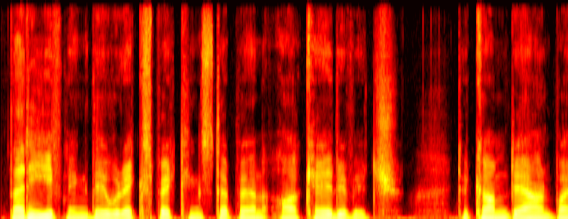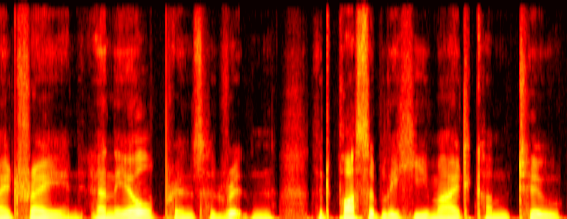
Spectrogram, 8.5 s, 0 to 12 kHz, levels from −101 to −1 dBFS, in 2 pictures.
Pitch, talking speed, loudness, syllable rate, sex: 125 Hz, 170 wpm, -19 LUFS, 4.9 syllables/s, male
